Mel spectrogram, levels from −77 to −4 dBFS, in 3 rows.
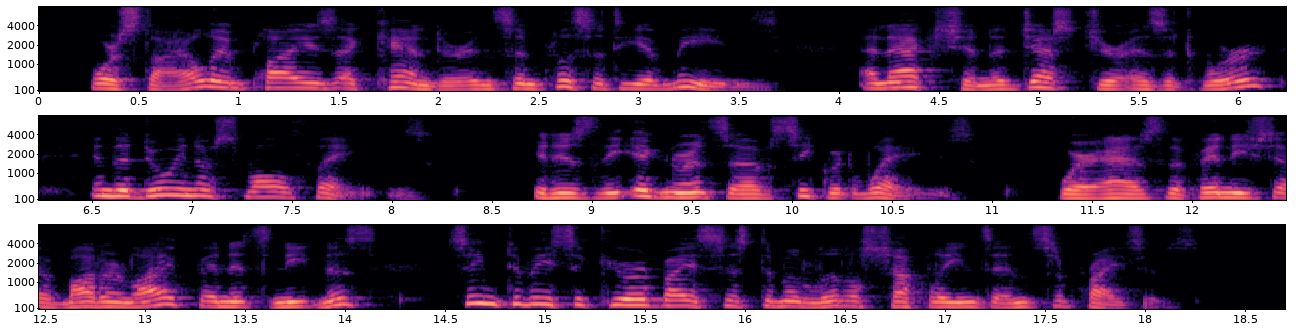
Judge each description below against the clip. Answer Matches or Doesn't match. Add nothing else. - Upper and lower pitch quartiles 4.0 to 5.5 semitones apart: Matches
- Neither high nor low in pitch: Matches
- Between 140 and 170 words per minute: Matches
